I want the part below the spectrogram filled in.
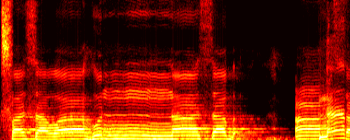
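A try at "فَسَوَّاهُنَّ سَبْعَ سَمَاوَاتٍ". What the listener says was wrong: Tidak panjang. Fasawwahunna sab'a samawat.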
